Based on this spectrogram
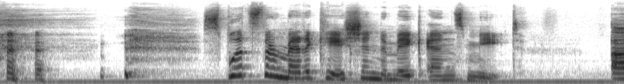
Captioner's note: laughs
